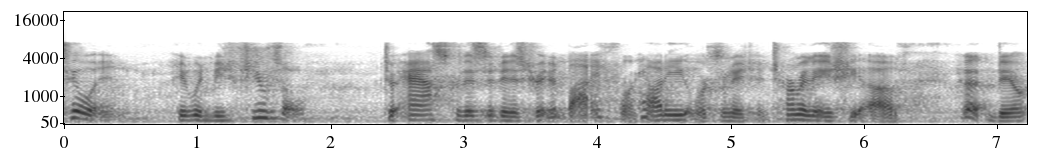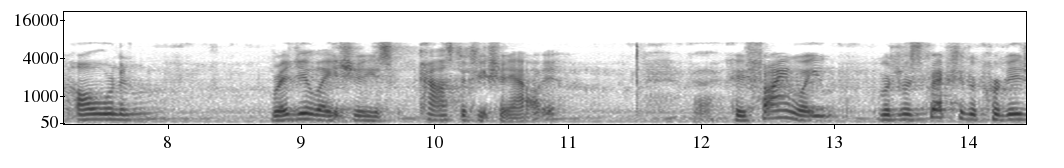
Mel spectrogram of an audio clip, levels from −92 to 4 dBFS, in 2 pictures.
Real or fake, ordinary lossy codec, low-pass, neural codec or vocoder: fake; MP3, 64 kbps; 7.2 kHz; autoencoder, 22.05 kHz, a latent of 192 numbers a frame, VITS, trained on one speaker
